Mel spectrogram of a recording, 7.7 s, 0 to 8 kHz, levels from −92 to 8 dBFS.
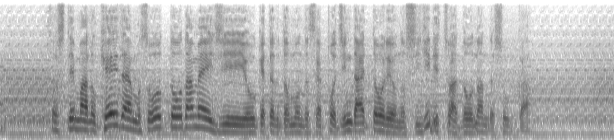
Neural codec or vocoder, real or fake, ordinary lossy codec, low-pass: codec, 16 kHz, 0.4 kbps, LongCat-Audio-Codec; fake; none; 7.2 kHz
